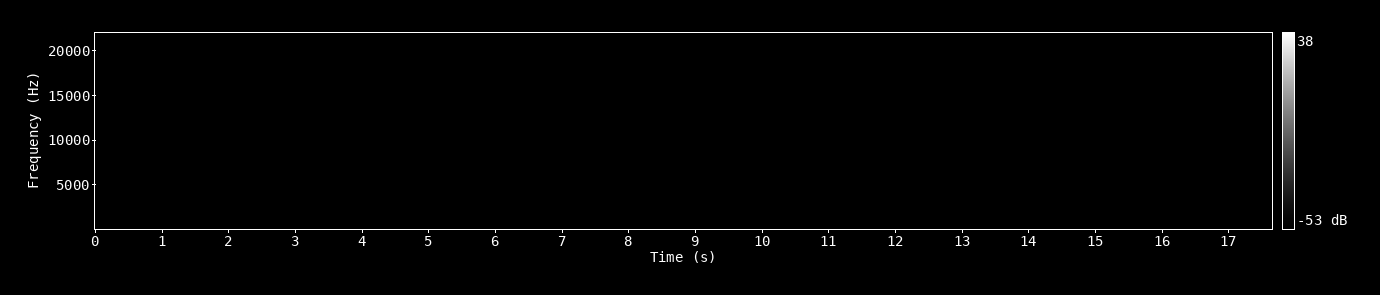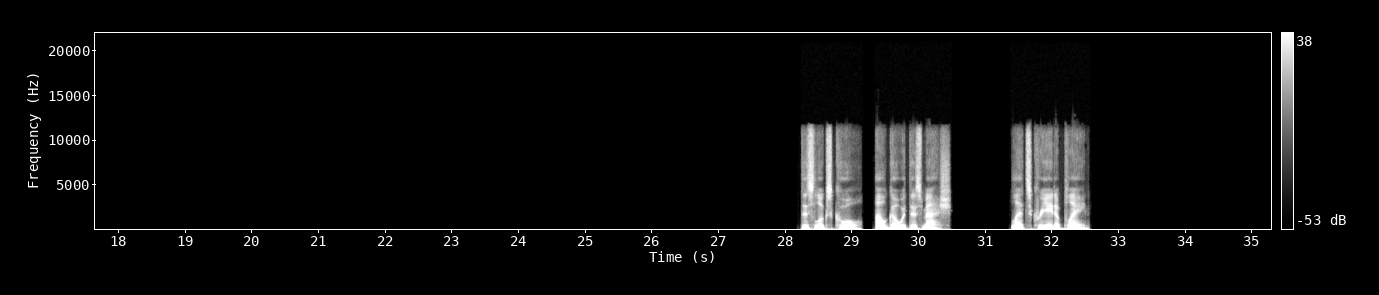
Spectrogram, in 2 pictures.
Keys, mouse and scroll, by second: 1.5 click, 7.3 click, 11.9 middle click, 12.4 shift+z, 15.0 click, 15.8 middle click, 15.9 middle click, 17.9 middle click, 22.0 click, 23.9 click, 26.7 click, 27.4 middle click, 29.3 middle click, 29.6 Tab, 30.0 middle click, 32.9 middle click, 33.0 click, 33.9 shift+a.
